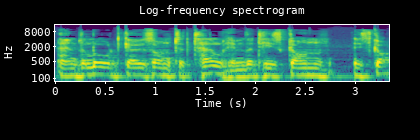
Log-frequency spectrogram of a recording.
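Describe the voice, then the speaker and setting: Amid noticeable background noise and audible room echo, a man speaks at a medium pitch in a monotone, flat way. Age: 70s. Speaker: Bible teacher. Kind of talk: lecture.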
